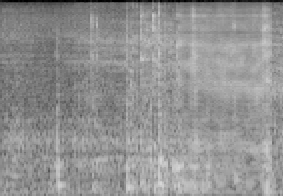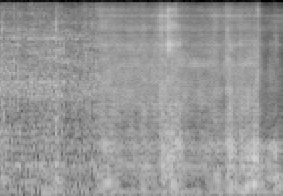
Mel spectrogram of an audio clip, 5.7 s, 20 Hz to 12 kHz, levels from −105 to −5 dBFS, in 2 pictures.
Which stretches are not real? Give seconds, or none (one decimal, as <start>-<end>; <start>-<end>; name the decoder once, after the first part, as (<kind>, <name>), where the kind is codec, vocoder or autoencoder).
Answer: 1.8-2.7 (vocoder, Vocos); 3.8-5.7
